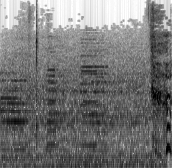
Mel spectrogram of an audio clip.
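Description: Steady low rumble of road traffic on a busy city street.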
